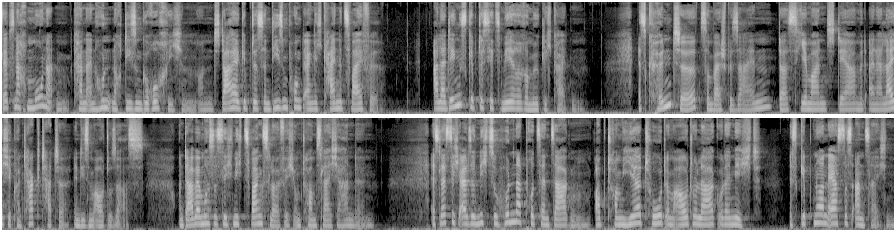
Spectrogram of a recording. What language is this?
German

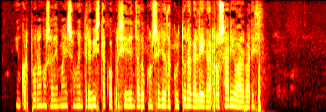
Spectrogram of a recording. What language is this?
Galician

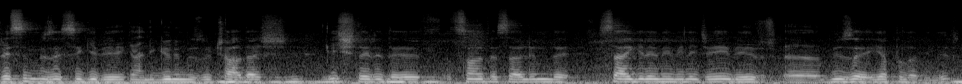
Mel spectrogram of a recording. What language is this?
Turkish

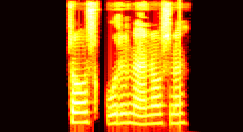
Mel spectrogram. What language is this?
Matsés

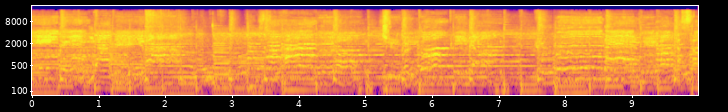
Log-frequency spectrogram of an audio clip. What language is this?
Korean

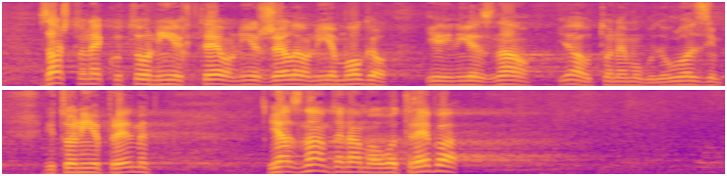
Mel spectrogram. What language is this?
Serbian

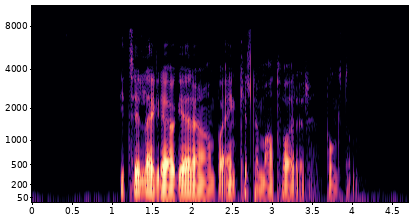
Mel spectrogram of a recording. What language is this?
Norwegian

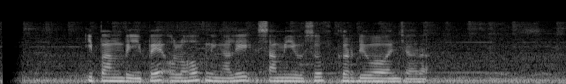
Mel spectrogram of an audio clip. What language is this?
Sundanese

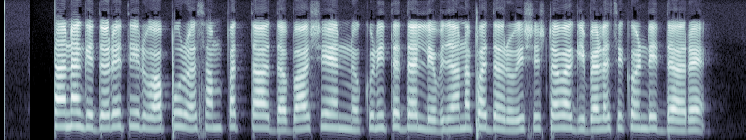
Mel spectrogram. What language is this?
Kannada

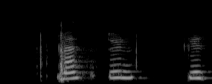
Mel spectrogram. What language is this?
Icelandic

